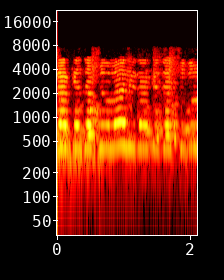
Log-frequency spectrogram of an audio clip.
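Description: A child singing in a high voice, holding drawn-out notes that bend slightly in pitch.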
